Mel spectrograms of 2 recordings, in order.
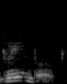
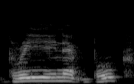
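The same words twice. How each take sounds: First: The end of green becomes a soft m. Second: The end of green stays a clear n. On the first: "les N se transforment en M faible" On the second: "au lieu de dire"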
